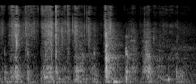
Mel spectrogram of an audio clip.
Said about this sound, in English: So with this whole bulb of garlic, I'm just chopping the bottom off it.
